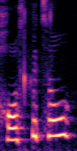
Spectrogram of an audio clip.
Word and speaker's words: hospital: like this it's not hospital it's Hospital okay as you know H is silent so we don't pronounce it it's just Hospital now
